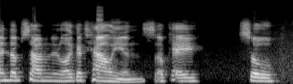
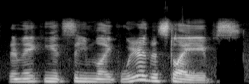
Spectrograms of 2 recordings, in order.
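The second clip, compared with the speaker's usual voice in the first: ordinary talk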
